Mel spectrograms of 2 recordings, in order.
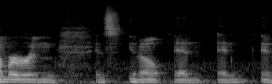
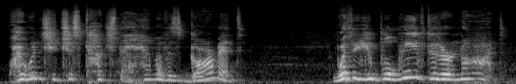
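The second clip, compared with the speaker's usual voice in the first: much higher, urgent pleading; pleading servant; 10 semitones higher than usual. Retold or imitated. Servant urging proud Naaman, high and pleading. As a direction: beg him to just try it.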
